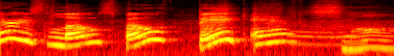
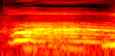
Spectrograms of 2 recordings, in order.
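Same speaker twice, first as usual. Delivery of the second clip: louder roar with a laugh; 6 semitones higher, 5 dB louder than usual. Pretend. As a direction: roar back playfully. Playful roaring with child.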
